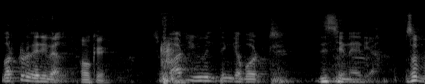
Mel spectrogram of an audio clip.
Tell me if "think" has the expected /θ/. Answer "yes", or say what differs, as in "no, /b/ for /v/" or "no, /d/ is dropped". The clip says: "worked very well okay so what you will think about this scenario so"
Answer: no, /t/ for /θ/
